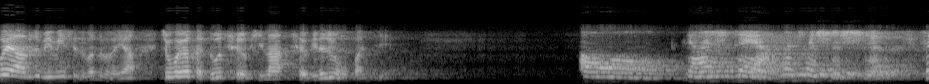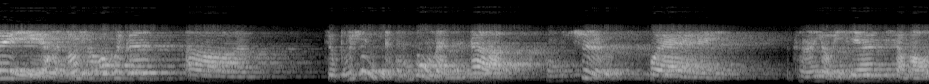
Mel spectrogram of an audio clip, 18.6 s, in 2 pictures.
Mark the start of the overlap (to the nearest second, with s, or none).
none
